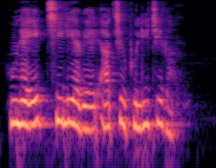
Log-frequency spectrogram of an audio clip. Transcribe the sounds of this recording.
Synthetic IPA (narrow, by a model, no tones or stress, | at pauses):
hunhɑ̈e̝ɡ̥ət͡sʰiðˠliɐʋæɐðˠɑ̈ɡ̥̚t͡sʰiʊ̰pʰo̝lit͡sʰiɡ̥ɐ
